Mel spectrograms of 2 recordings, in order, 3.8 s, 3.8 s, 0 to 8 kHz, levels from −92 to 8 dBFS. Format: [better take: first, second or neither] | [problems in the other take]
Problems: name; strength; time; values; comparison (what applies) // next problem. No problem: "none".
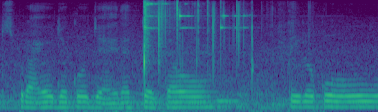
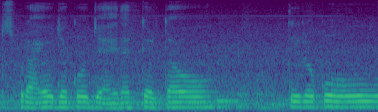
second | background sound (Shatter / Crushing); 2 dB below the speech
